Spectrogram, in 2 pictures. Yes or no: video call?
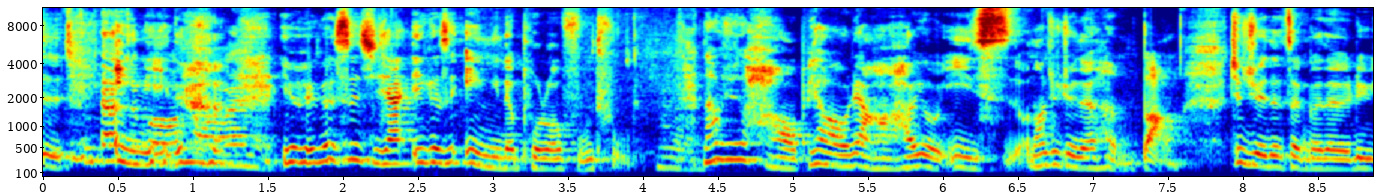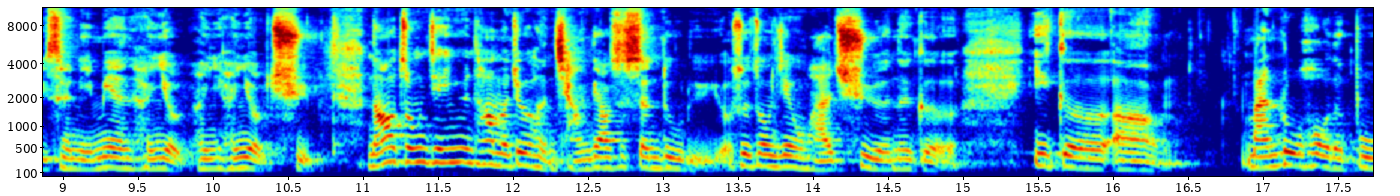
no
